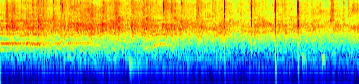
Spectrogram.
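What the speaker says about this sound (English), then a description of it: "Can we give Keel a big round of applause?" Sustained applause from an audience at a live talk on finding one's passion, a dense wash of claps at steady loudness for the full stretch, with a few sharper individual claps standing out near the end.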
